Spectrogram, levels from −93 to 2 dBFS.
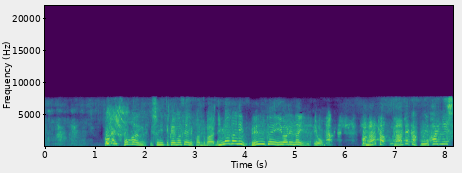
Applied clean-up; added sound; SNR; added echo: neural mask model Resemble Enhance denoiser.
